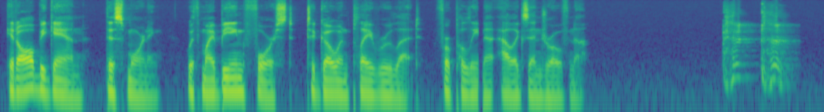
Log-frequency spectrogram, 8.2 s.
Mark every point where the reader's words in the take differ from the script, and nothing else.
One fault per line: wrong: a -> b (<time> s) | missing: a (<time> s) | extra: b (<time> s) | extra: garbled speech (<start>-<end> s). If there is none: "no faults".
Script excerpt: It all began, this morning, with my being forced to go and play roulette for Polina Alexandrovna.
no faults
